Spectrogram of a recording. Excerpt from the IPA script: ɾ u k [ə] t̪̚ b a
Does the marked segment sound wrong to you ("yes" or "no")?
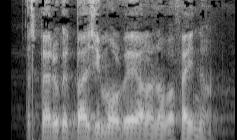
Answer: no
